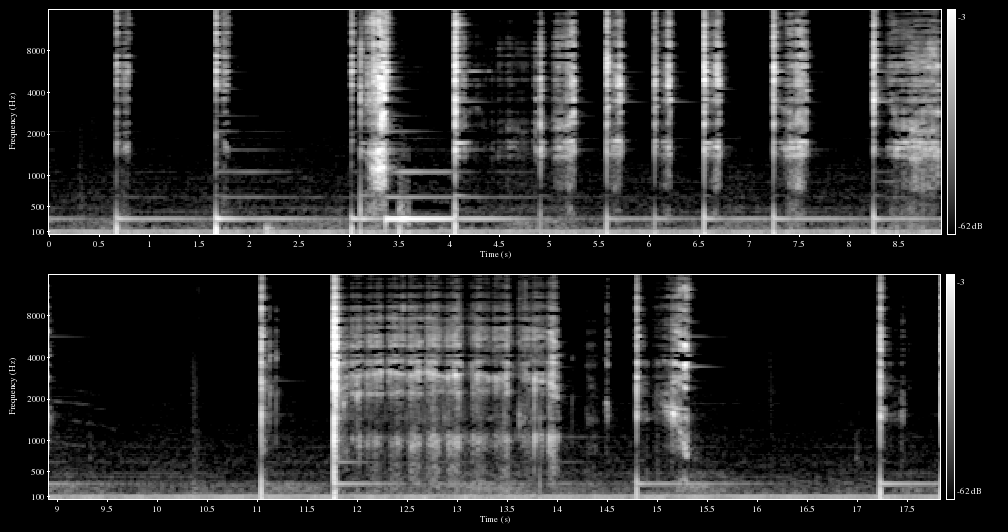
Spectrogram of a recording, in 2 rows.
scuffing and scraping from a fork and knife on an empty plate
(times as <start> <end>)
11.8 15.4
